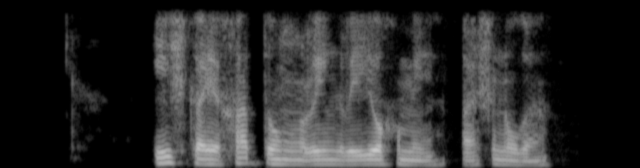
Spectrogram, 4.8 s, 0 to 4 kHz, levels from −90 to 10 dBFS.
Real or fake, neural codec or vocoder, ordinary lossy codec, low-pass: fake; codec, 16 kHz in and 24 kHz out, 2.2 kbps, FireRedTTS-2 codec; AAC, 32 kbps; 3.6 kHz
